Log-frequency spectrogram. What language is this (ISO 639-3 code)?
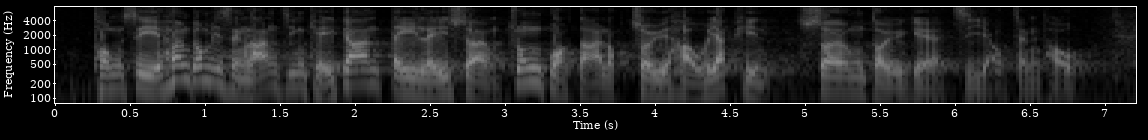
yue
